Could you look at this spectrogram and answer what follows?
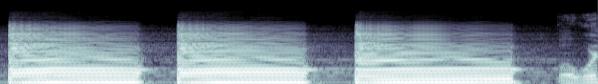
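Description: Three distorted electric guitar notes, each held under a second and rising in pitch a step, separated by short gaps, loud and close.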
